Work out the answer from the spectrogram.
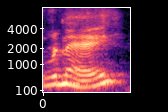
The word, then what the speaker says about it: Rena: I'm doing well, and I pronounce it Renee.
